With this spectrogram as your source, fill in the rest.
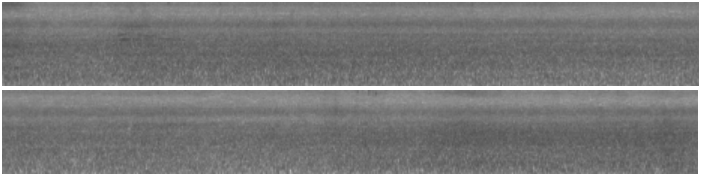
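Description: Steady rushing wind during a typhoon with a continuous roar of surf underneath, broadband and even throughout, no voices.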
